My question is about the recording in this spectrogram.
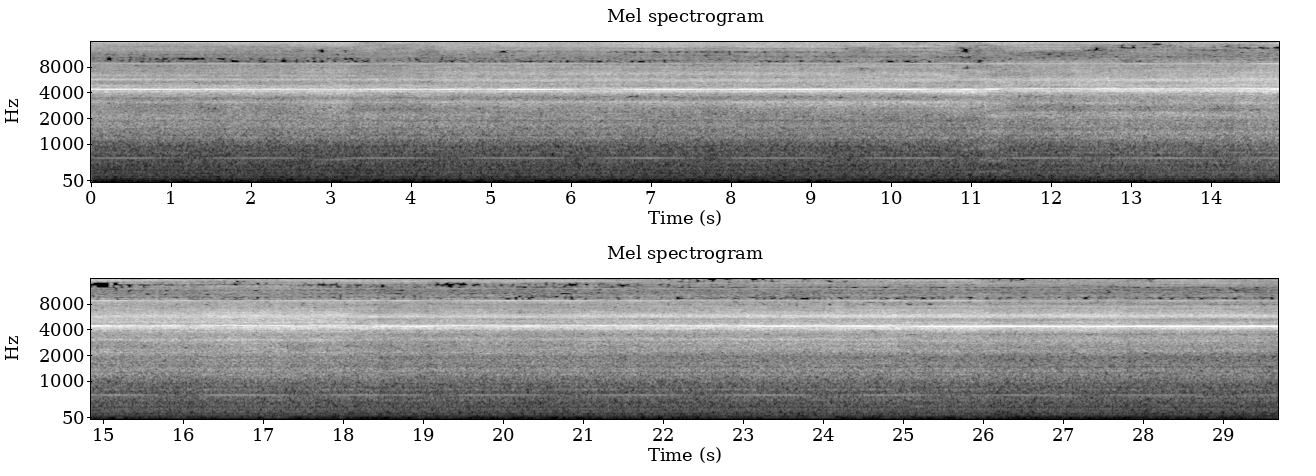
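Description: A CNC milling machine's spindle runs at speed with a steady high-pitched whine as a fine engraving bit cuts lettering and symbols into a wooden instrument panel. A lower tone pulses on and off about once a second underneath.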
